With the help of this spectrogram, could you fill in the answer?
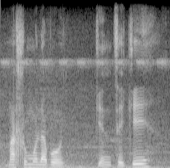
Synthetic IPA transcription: maɬʊmʊlabʊ | kʼɪn̩t͡sʼɪkʼɪ

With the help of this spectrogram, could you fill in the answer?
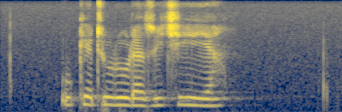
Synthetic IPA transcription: ukʰetʰuɺuɺazʷit͡ʃʰiːja

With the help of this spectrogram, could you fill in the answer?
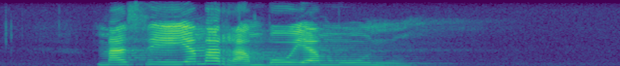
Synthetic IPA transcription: masijamar̤ambujamuːn̤u

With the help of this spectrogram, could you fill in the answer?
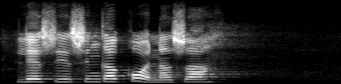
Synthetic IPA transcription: leʂiʂiŋɡakɔnaʂa

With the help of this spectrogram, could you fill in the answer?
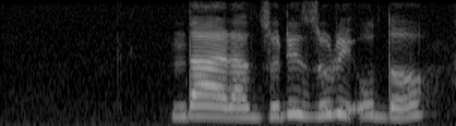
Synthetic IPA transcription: nd̪aɺad͡zuɾid͡zuɺiʔud̪ɔ

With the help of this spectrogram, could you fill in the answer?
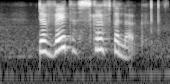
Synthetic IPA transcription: d̥əvɛtskrəftələ̰k

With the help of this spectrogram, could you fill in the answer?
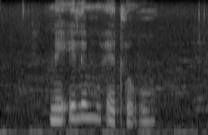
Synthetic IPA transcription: nɛʔɪlɪmʊʔɛt͡ɬʼɔ̰ʔʊ

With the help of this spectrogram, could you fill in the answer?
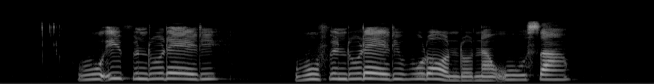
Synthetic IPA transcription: βuiɸinduɺeɺi | βufinduɺeɺiβuɺɔndɔnauːsa

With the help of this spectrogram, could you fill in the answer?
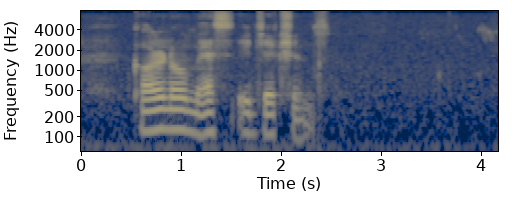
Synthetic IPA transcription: kʰɔɹənəmɛsɪ̰d͡ʒɛkʃə̃nz̥

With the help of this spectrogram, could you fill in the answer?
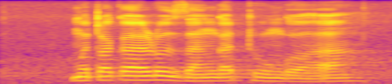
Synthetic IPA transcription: mutʼakʼaɺud͡zaŋɡatʰuŋɡɔɦa

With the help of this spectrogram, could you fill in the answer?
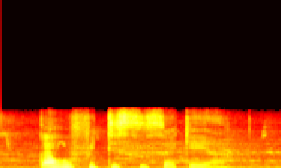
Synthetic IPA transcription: kʼahʊfitʼisisakʼɪja

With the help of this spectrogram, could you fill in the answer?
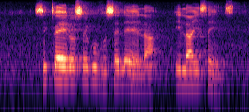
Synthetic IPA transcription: siǀɛlɔsek̬uvusɛlɛla | ilajisɛːns

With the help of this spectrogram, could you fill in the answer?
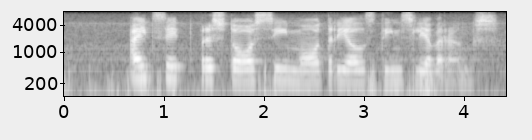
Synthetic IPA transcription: ʔɛjtsɛtprəstɑːsimɑːtəɾiəlˠsdinsliəvə̰ɾə̰ŋs

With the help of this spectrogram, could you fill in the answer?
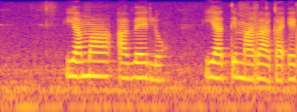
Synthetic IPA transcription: jamaːβɛlɔ | jatimarakaʔɛ

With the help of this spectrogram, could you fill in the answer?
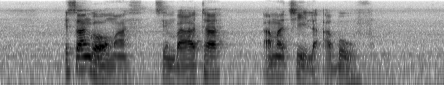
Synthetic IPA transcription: isaŋɡʱɔmasimbʱatʰa | a̰mat͡ʃʰila̰ʔa̰ɓoːfu̥

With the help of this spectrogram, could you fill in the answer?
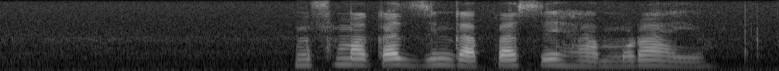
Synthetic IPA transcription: mufumakʼad͡ziŋɡaɸʰasɛɦamuɺaːjɔ

